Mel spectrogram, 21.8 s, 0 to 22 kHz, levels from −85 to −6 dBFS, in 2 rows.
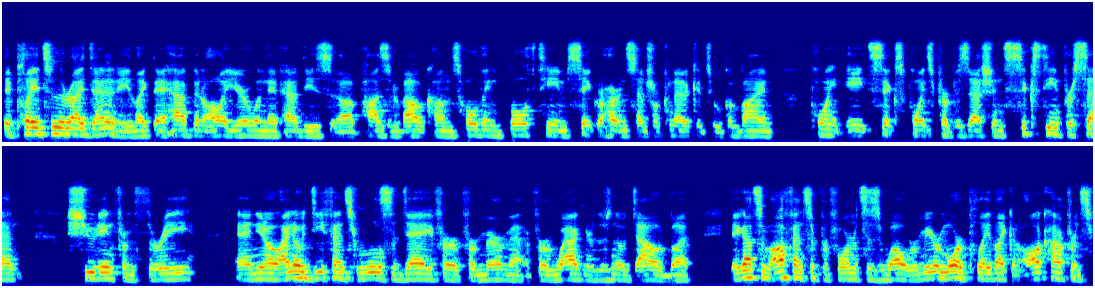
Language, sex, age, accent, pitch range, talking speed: English, male, 30-49, American, 125-145 Hz, 190 wpm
